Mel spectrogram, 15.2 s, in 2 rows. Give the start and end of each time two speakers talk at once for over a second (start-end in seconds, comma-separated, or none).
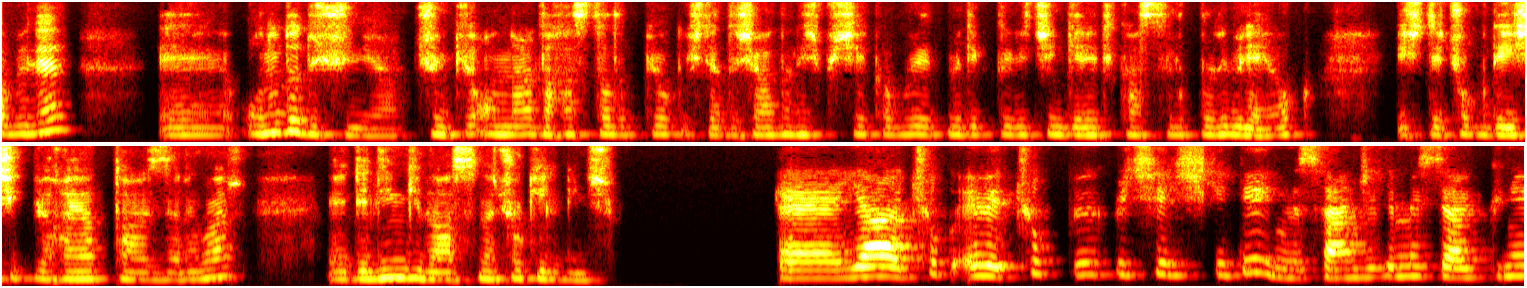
none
